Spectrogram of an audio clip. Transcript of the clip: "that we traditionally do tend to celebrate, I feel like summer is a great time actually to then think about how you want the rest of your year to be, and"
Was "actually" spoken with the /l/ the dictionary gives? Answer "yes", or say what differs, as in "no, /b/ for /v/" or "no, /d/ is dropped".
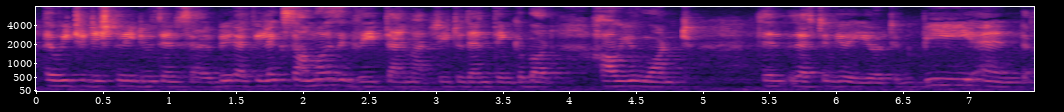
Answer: yes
